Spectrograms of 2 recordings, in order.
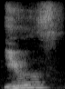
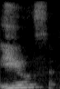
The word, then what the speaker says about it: Elwes: Ewes, I think. Ewes. ELWES.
